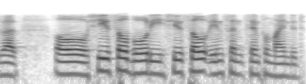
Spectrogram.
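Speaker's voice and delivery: usual speaking voice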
